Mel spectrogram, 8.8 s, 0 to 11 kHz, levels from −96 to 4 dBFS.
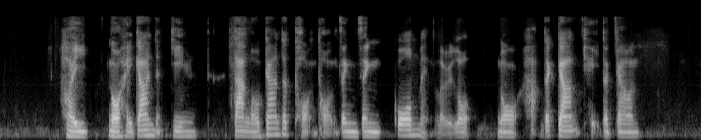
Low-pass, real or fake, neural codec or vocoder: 7.2 kHz; fake; codec, 16 kHz, 4 kbps, X-Codec, HuBERT features, trained on LibriSpeech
